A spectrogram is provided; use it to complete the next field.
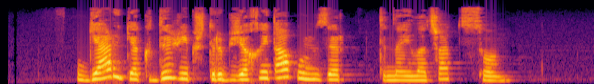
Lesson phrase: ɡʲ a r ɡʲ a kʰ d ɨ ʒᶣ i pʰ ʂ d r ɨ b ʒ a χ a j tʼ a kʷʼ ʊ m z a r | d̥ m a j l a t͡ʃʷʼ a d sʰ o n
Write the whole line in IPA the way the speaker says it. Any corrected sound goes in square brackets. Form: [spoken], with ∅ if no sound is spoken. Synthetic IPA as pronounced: ɡʲ a r ɡʲ a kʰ d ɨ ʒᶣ i pʰ ʂ d r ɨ b ʒ a χ [e] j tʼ a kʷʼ ʊ m z a r | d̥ [n] a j l a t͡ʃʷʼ a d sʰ o n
